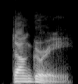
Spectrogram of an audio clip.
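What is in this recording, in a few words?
"dungaree", American English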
